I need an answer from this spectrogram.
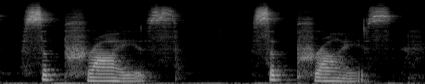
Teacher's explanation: So in this noun, the stress is on the last syllable, the second.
